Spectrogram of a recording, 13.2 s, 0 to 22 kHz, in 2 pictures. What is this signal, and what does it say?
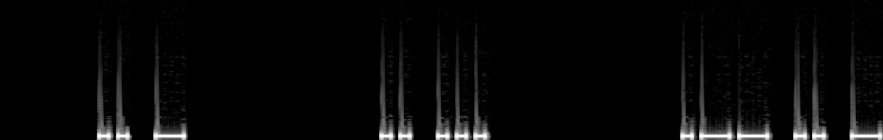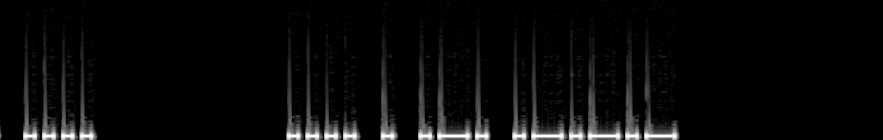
Morse code, heard as a keyed tone, about 17 wpm, 700 Hz. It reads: IT IS WITH HER.
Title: 3x Word-Spacing - Sentences from Top 100 Words - 17wpm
